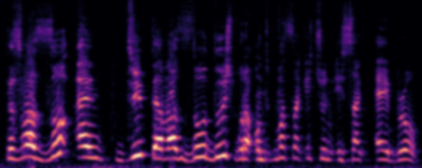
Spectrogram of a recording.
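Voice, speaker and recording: A man's voice: high voice, a little fast. A man with an urban German multiethnolect accent telling stories in slangy casual speech, acting out dialogue and repeating phrases. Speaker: guest telling prison stories. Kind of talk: animated casual storytelling.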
